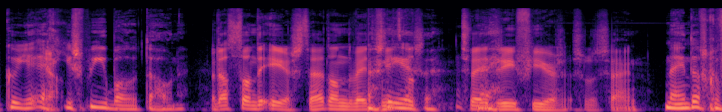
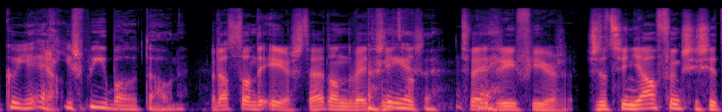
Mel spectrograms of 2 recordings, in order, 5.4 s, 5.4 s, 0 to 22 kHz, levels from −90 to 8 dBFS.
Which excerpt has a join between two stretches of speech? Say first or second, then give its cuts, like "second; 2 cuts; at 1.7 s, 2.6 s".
second; 1 cut; at 4.3 s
